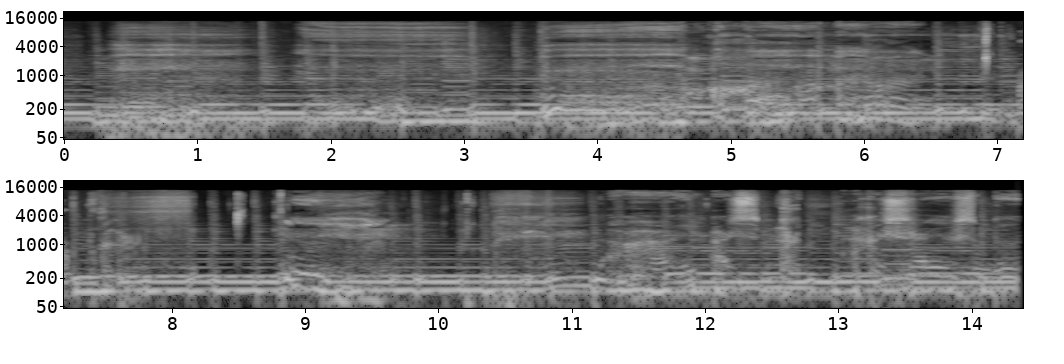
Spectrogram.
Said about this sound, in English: Labored breathing breakdown.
